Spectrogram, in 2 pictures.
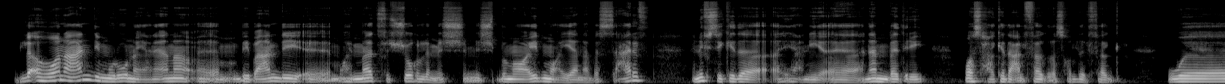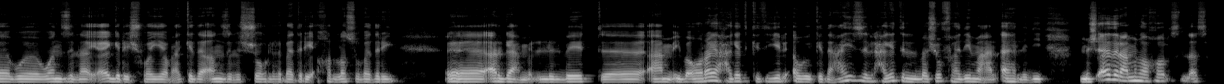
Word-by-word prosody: لأ، 140 - 0
هو 175 +1 +3
أنا 195 -1 +1
عندي 180 +2 +2
مرونة 140 -2 +2
يعني 120 +2 -4
أنا 140 -1 0 0.2
آآ، - - -3
بيبقى 125 +1 -1
عندي 145 -1 +1 0.2
آآ، - - -5
مهمات 140 +3 +1
في 155 - -8
الشغل 130 -5 -1
مش - - -3
مش - - -4
بمواعيد 125 +3 +1
معينة، 110 -6 -1
بس 110 +4 -5
عارف 180 +6 -3 0.4
نفسي 145 0 +2
كده 130 -4 -1
يعني 120 -5 -5
آآ، 110 -2 -4
أنام 130 +1 +4
بدري 120 0 -2 0.4
واصحي 140 -4 0
كده 125 0 0
على 105 - -1
الفجر 125 -2 -2
أصلي 120 -2 -5
الفجر 110 - -7 0.5
و 130 +2 +4 0.5
و 125 -1 +2
وأنزل 130 -2 +1
أجري 130 +1 +1
شوية، 120 0 -1
وبعد 110 0 -5
كده 125 -1 -1
أنزل 125 -3 +1
الشغل 120 +1 -2
بدري، 120 0 -1
أخلَصه 130 -1 -3
بدري 120 0 -1 0.5
آآ، 130 -1 +4
أرجع 130 -4 +2
م 110 - -1
للبيت 135 +3 +1
آآ، 120 0 +1
أع 130 - +2
يبقى 130 0 +2
ورايا 165 +6 +4
حاجات 145 -1 -2
كتير 140 0 -3
أوي 130 -2 +2
كده، 120 -1 -3
عايز 180 +6 -2
الحاجات 150 +3 -2
اللي 135 -4 +3
باشوفها 145 +1 -2
دي 140 +3 +2
مع 125 -4 0
الأهل 125 -1 -1
دي، 125 +3 0 0.3
مش 125 0 +4
قادر 220 -2 +5
أعملها 170 -2 +4
خالص 155 +3 -6
للأسف. 135 +1 -6
130 Hz, 170 wpm, -24 LUFS, 120-140 Hz, 0.5 s, قادر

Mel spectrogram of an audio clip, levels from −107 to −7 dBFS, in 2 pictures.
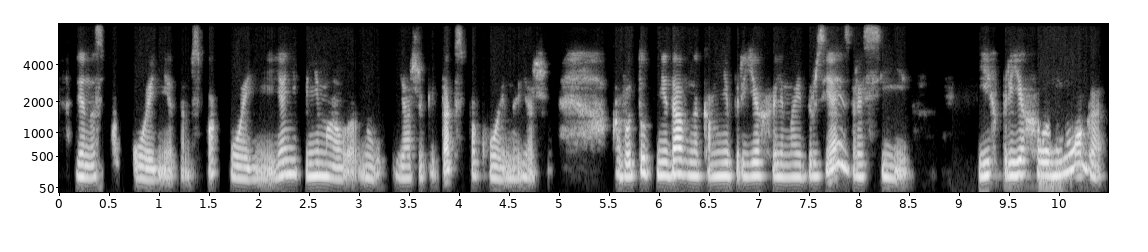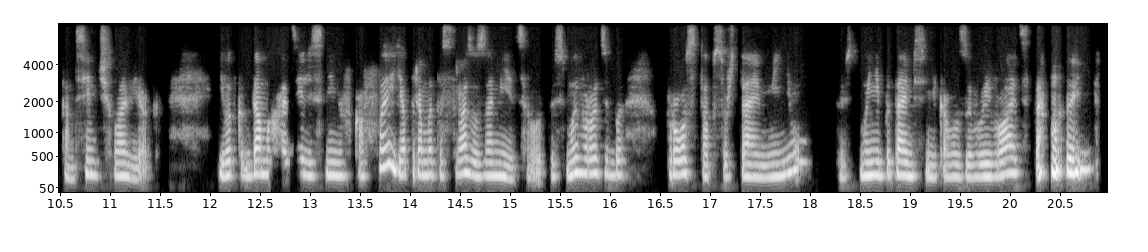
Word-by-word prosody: "Лена, 180 -3 +2
спокойнее 160 -5 -3
там, 220 - -10
спокойнее." 175 -9 -3
Я 200 - +2
не 220 0 0
понимала, 190 -6 0
ну 170 -2 -6
я 170 -4 -3
же 170 - -7
и 225 - -11
так - - +1
спокойна, 175 -4 -4
я 185 - -3
ж - - -9 0.7
А 215 - -2
вот 185 0 +2
тут 235 -1 +1
недавно 205 -1 +5
ко - - -3
мне 195 +1 +2
приехали 190 -1 0
мои 180 0 -2
друзья 190 - +1
из 305 - -1
России, 185 +4 -3 0.7
и 190 - +3
их 210 0 -7
приехало 205 0 +3
много, 235 +7 +2
там 165 -2 -6
7 210 +5 -2
человек. 195 -4 -2 0.7
И 200 - 0
вот 205 +1 +1
когда 215 +2 +3
мы 215 - +1
ходили 200 +1 -4
с 195 - -10
ними 200 -2 +1
в 195 - -12
кафе, 310 - +1
я 210 -8 +3
прям 210 0 0
это 205 -1 -4
сразу 215 +1 +1
заметила. 190 -4 -1
То - - -23
есть 190 +1 -8
мы 220 +4 +4
вроде 225 -1 +1
бы 210 +1 -2 0.4
просто 215 -2 +1
обсуждаем 180 0 -2
меню, 240 - 0 0.3
то 180 - -8
есть 180 - -13
мы 200 -1 +4
не 205 0 +3
пытаемся 200 -1 +1
никого 180 +1 -2
завоевать 185 +6 +1
там 250 +4 +6
и, 275 +5 +5
200 Hz, 185 wpm, -23 LUFS, 185-220 Hz, 0.7 s, там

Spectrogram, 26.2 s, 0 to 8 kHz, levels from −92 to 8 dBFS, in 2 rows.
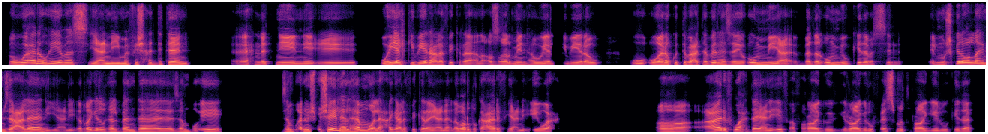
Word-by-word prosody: هو 170 +4 +1
أنا 215 +2 +4
وهي 210 0 +2
بس، 195 -1 -1
يعني 130 -1 +2
ما 130 0 0
فيش 180 +6 0
حد 150 -6 -6
تاني، 160 -5 +4 0.6
إحنا 165 -1 -3
2 155 -1 +1 0.6
آآ، - - -10 0.3
وهي 165 +8 +6
الكبيرة 195 0 +2
على 165 -1 +1
فكرة، 180 -6 -4
أنا 150 +3 -8
أصغر 155 -3 -2
منها، 155 0 -4
وهي 140 +1 0
الكبيرة 155 +1 -2
و 130 -1 -3 0.8
وأنا 180 +2 +6
كنت 190 0 -5
باعتبرها 175 +2 +2
زي 160 -1 -2
أمي 180 -5 +2
يع 140 -2 +2
بدل 155 +2 -2
أمي 185 -3 -1
وكده، 170 +4 -2
بس 165 +1 -10
ال 160 -3 -12 0.4
المشكلة 170 +7 +4
والله 205 0 +4
مزعلاني، 175 -2 +2
يعني 130 +2 -11
الراجل 190 +7 0
الغلبان 180 0 -2
ده 170 -4 +1
ذنبه 160 +2 -7
إيه؟ 170 -2 -1 0.8
ذنبه 180 0 -2
أنا 190 - +1
مش 190 - -1
مشيّلها 200 +2 +5
الهمّ 190 +2 +2
ولا 165 -4 +2
حاجة 180 +2 -2
على 150 -3 -1
فكرة 175 -4 -4
يعني، 135 0 0
أنا 155 - -4
برضك 180 0 -1
عارف 180 -2 0
يعني 135 -2 -7
إيه 155 - -1
واحدة 160 -1 -2 1.3
آه، 170 -2 -1
عارف 205 +7 +2
واحدة 175 -4 0
يعني 145 -3 +1
إيه 175 - -2
في 170 -3 -13
في 170 - -17
راجل 155 -1 -3
راجل 155 0 +1
وفي 135 - -8
عصمة 145 -3 -3
راجل 150 -2 -2
وكده، 145 +3 -5
165 Hz, 160 wpm, -23 LUFS, 150-185 Hz, 1.3 s, وهي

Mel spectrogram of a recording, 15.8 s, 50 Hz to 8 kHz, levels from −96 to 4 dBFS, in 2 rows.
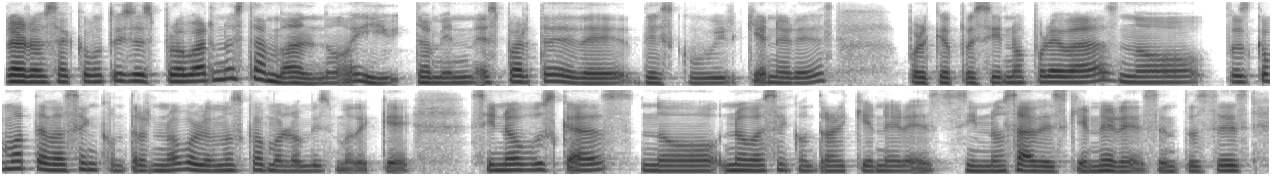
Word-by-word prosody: Claro, 215 -2 +8
o - - +2
sea, 210 +1 +1
como 220 +1 0
tú 245 - 0
dices 230 -1 +3
probar 235 +2 +5
no 305 - +2
está 315 -2 +2
mal, 180 -8 +3
¿no? 180 +7 -3
Y 185 -8 0
también 185 0 0
es 190 0 -3
parte 215 +2 +1 0.2
de 170 -1 +1
descubrir 175 0 -4
quién 195 - -2
eres, 180 +6 -2 0.4
porque, 185 -2 0
pues, 180 -1 -3
si 190 +2 -1
no 190 +1 -2
pruebas, 200 +5 +3
¿no? 195 -1 -1
Pues, 210 -1 -1
¿cómo 250 +3 +1
te 235 -3 +3
vas 200 +2 +2
a - - +2
encontrar?, 190 -4 -4
¿no? 190 +2 0
Volvemos 195 -2 +1
como 200 -3 -1
lo 175 -1 -3
mismo 180 +1 -6
de - - -6
que - - -3 0.3
si 195 - -2
no 200 +1 +4
buscas 205 0 -1
no, 180 -1 -1
no 190 0 +2
vas 185 +1 0
a 205 - -3
encontrar 175 -1 -4
quién 175 0 -3
eres, 175 0 -3
si 180 -3 -4
no 170 0 -1
sabes 170 -1 +2
quién 165 - -2
eres. 175 -3 0
Entonces, 175 +2 -2
190 Hz, 205 wpm, -22 LUFS, 180-210 Hz, 0.4 s, Claro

